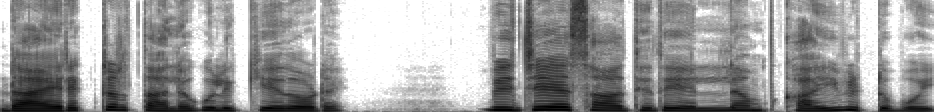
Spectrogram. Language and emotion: Malayalam, sad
